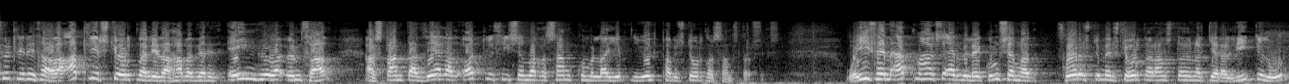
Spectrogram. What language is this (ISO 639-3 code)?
isl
